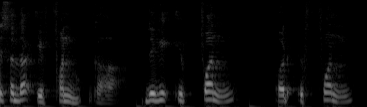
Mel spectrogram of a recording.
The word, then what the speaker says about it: इफ़्फ़न: इस इफन को टोपी ने सदा इफन कहा। देखिए इफन और इफन में क्या डिफरेंस यहां पे फ के नीचे डॉट लगा है। ये बिंदी लगी हुई है।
